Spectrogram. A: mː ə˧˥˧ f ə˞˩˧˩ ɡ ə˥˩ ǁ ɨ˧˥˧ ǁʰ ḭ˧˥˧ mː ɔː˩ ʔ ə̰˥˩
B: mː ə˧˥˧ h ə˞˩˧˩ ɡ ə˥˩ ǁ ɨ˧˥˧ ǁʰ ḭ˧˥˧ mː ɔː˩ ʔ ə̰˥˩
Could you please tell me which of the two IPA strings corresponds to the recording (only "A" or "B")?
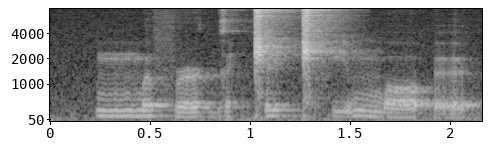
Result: A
